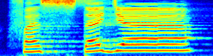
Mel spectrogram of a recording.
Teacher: Cara membacanya, jim yang barisnya fathah ini kita panjangkan 2 harokat saja. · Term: mad tabi'i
